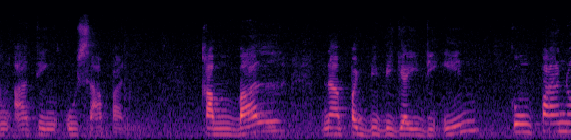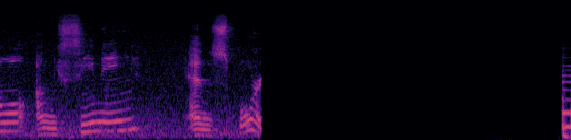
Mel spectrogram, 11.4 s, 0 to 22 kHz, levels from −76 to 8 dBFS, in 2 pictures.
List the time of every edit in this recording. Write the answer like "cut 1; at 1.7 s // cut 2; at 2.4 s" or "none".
none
